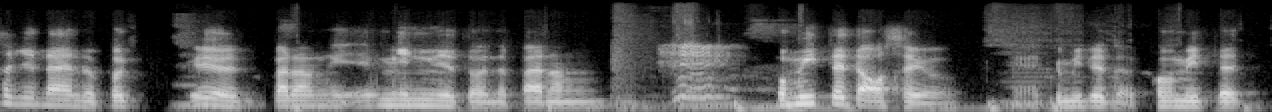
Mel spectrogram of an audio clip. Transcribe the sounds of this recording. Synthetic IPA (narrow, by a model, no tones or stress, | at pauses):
ɐnɲɐnɐʔɐno̞pɐɡ̚jonpaːɾɐŋminɪnɪt̪o̞nɐpaːɾɐŋ | kʊmiːt̪ɛd̪ɐko̞sɐjo̞ja̰nkʊmiːt̪ɛd̪ɐkomiːt̪ɛd̪̚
